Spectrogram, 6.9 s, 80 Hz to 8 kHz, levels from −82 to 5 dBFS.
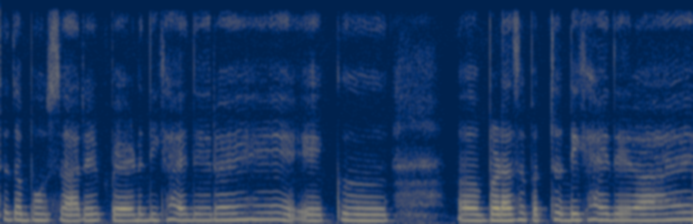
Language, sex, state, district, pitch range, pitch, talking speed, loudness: Hindi, female, Jharkhand, Sahebganj, 215-235 Hz, 225 Hz, 145 wpm, -32 LUFS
